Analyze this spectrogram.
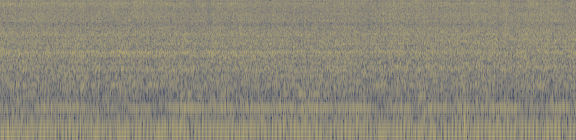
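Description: A small petrol engine of the rescue crew's equipment runs steadily at a constant speed.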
